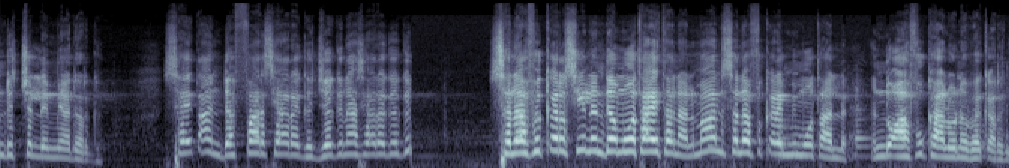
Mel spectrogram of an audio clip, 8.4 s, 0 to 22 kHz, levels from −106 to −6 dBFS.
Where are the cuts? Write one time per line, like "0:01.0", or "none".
0:03.4

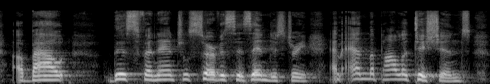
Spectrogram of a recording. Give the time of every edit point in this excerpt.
0:03.4

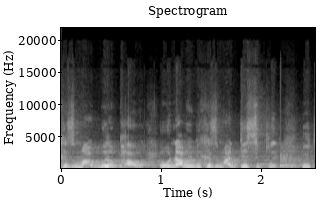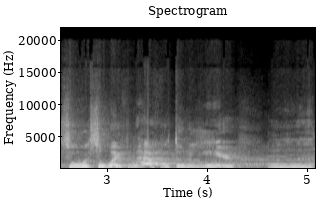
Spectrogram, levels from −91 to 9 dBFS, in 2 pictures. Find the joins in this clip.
0:02.2

